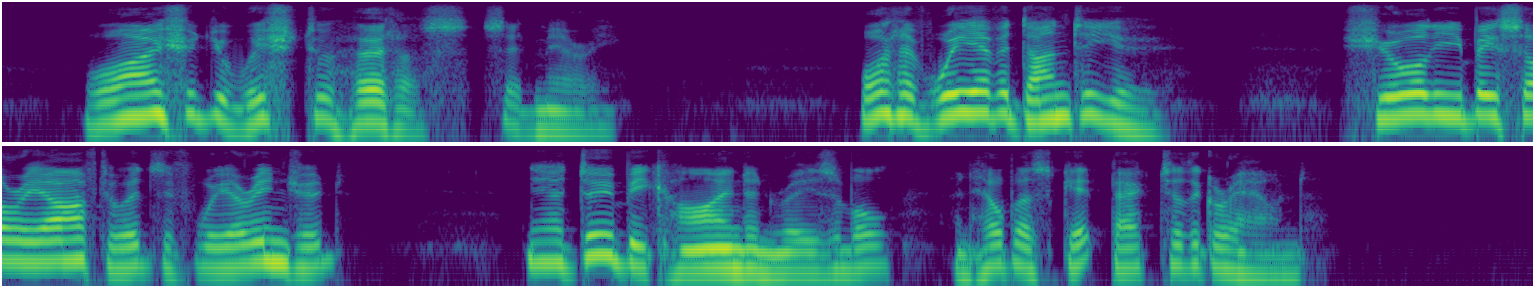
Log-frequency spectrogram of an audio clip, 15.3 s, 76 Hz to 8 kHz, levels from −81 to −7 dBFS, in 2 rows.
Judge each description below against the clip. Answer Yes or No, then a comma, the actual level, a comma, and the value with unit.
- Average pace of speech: Yes, average, 160 wpm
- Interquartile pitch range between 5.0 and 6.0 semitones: Yes, average, 5.3 semitones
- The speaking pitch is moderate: Yes, medium, 145 Hz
